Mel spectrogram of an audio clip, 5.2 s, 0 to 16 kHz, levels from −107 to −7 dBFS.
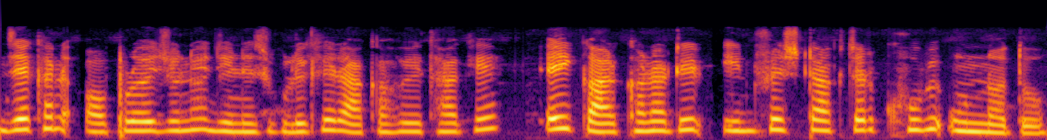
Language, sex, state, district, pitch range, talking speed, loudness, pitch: Bengali, female, West Bengal, Purulia, 225-275 Hz, 150 wpm, -19 LUFS, 245 Hz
